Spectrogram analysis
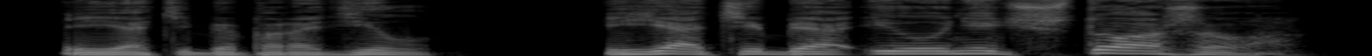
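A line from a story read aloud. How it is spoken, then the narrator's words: Growled. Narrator (Russian): прорычал он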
